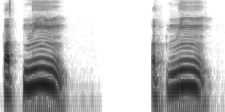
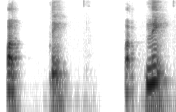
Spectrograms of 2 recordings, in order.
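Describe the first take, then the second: First: पत्नी as "patnee", end held; long ee. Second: पत्नी as "patni", quick ending; wrong short i. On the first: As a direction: stretch the final vowel of पत्नी. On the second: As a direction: clip the last vowel of पत्नी. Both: Shown as a demonstration. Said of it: "बड़ी की मात्रा".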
